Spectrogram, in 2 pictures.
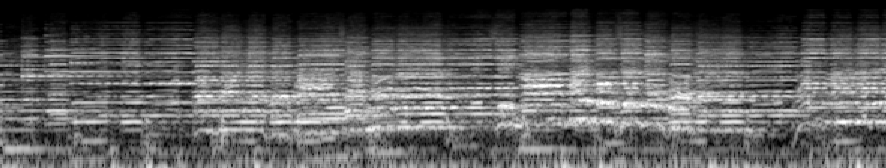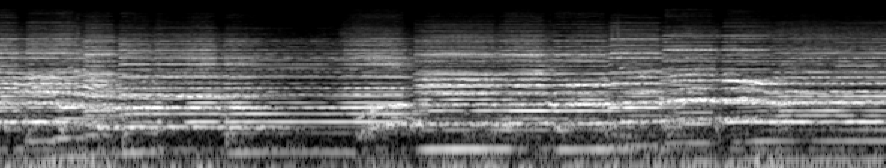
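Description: Accordion playing a traditional folk tune in sustained chords over steady bass notes, with voices singing along.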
